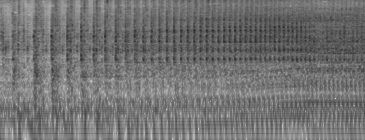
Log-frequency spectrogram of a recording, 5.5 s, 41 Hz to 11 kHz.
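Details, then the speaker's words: D10 R190 single-cylinder diesel engine after repair for hard starting and a gurgling/whistling noise behind the cover; starts easily, crisp steady idle of about four firing pulses per second, clean and even. "Bây giờ là khỏi không khỏi nhá máy nghe nổ và tiến độ thì rất là ổn định"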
